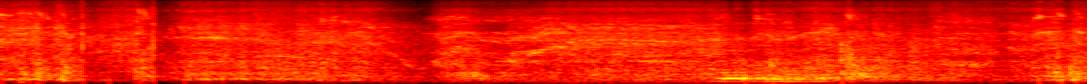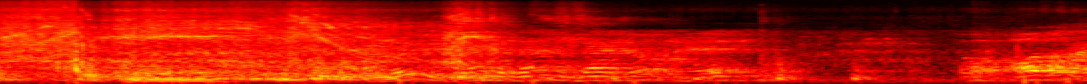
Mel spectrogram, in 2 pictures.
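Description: Radio-controlled monster trucks racing on a hard indoor floor, starting suddenly at the launch: motors whining up and down with the throttle and tyres squealing, with several knocks as the trucks hit the ramps and obstacles. The sound dies down near the end as the race finishes.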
